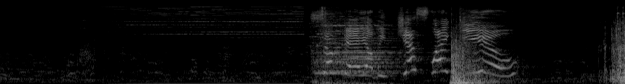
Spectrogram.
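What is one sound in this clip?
A game plays a magical chime and whoosh as a card is played.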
